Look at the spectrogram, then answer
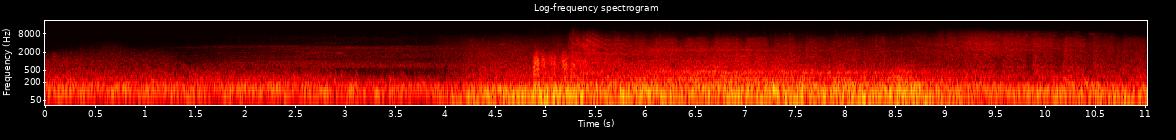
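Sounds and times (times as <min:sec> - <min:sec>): deep low rumble: 0:00.0 - 0:11.0.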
